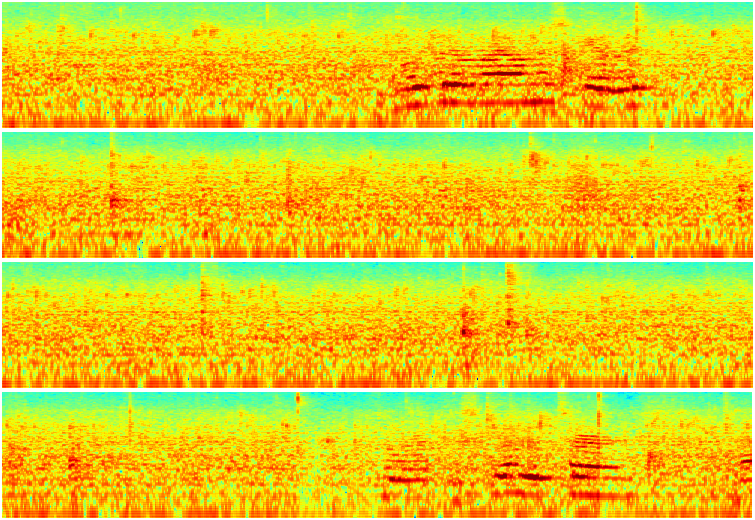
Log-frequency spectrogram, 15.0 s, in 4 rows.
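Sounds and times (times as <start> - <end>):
food frying in butter: 0.0 - 15.0.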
